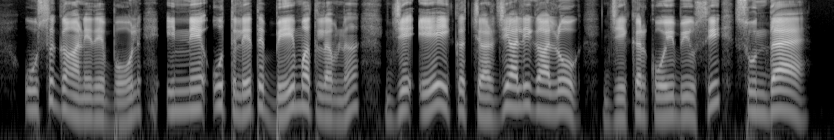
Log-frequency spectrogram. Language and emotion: Dogri, disgusted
